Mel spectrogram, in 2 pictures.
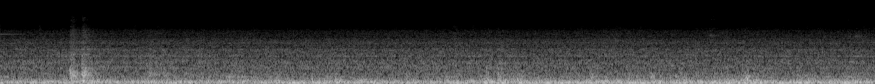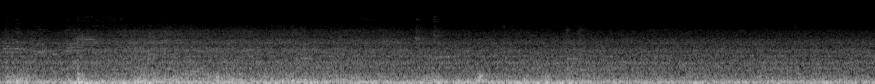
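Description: Kintetsu 9020 series electric train running at about 68 km/h: a steady rumble of wheels on rails, heard from inside the front car.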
